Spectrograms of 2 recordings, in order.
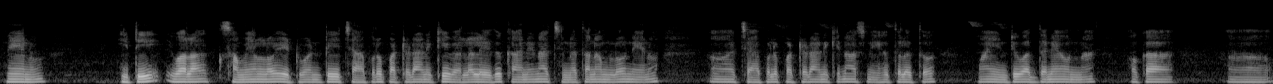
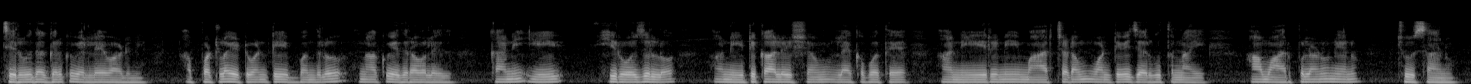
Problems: low volume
